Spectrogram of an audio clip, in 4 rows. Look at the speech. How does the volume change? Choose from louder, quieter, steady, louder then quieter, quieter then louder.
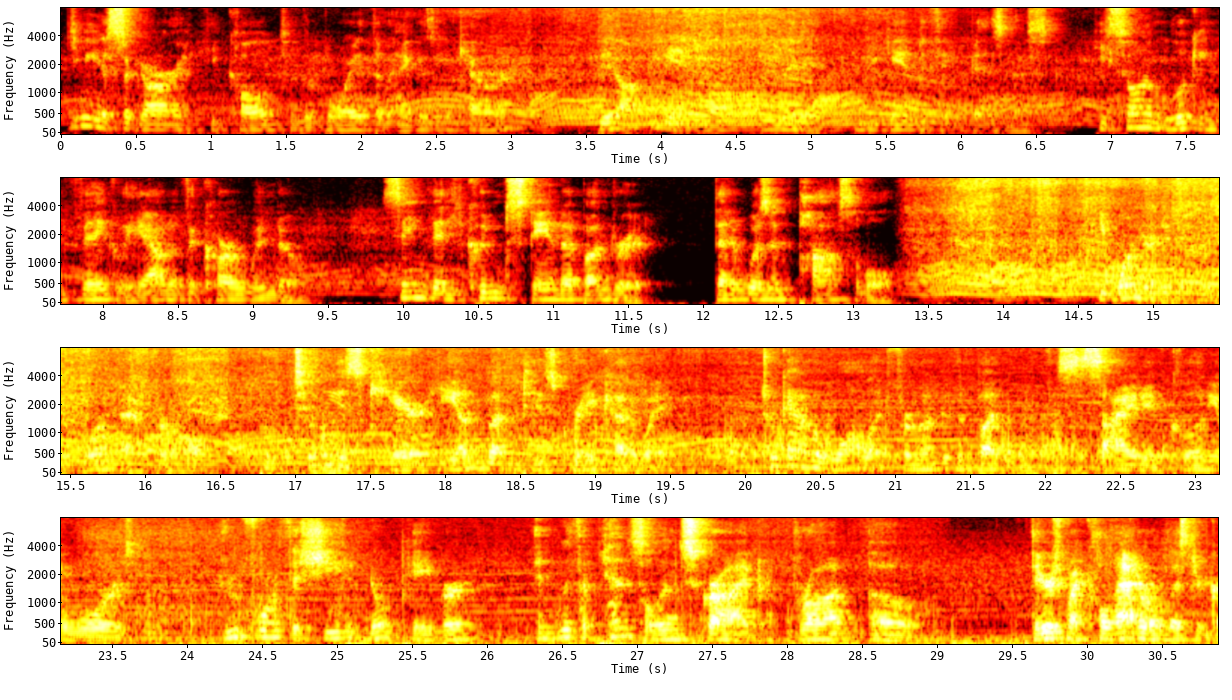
louder.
